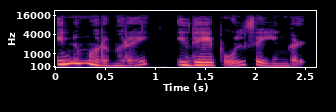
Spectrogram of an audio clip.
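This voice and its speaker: A woman guiding a yoga nidra relaxation, giving calm, measured instructions with pauses between phrases. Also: fairly low pitch, husky, no echo, studio quality. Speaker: yoga nidra meditation guide.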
